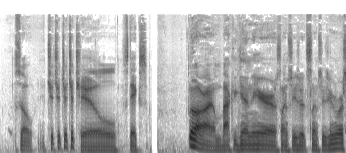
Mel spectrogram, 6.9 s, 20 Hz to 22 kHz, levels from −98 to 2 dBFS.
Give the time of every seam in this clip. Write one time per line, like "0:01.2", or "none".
none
